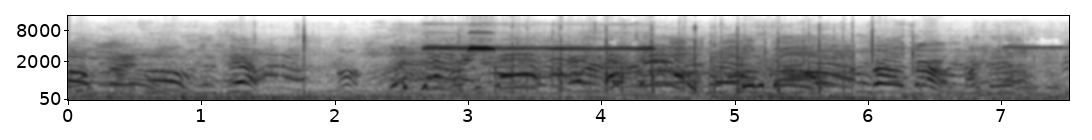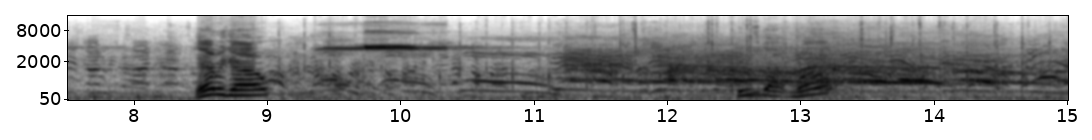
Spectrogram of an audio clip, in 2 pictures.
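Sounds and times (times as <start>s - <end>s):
crowd shouting: 9.4s - 15.0s.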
